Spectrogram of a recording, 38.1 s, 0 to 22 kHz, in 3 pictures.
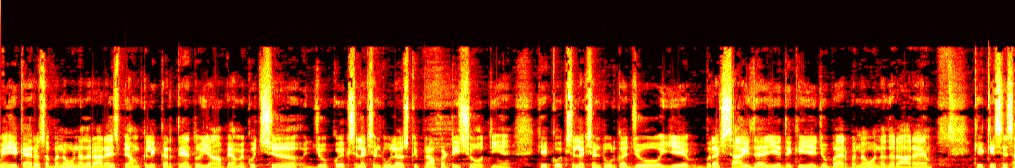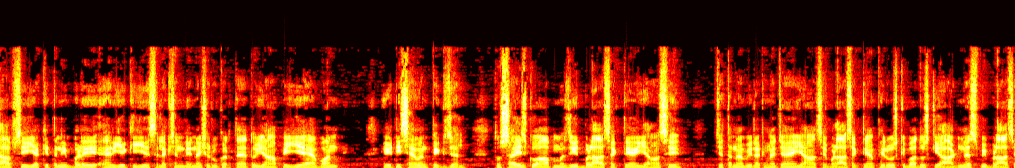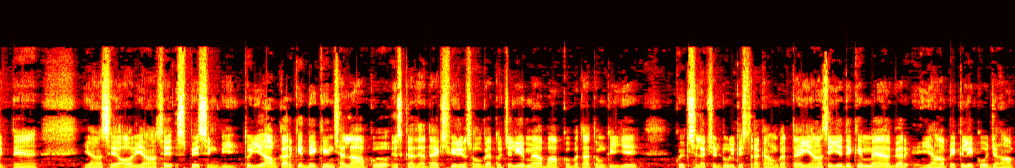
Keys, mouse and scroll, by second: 1.9 click, 19.1 click, 20.3 click, 34.2 click.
